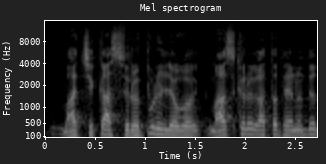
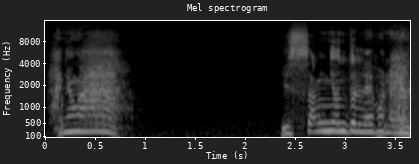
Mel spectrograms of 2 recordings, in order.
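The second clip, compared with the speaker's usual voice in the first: much higher, slow, strange raging voice; possessed sister; 10 semitones higher, 4 dB louder, slower than usual. Retold or imitated. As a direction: curse them out like something else is speaking through her. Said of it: "저한테 이렇게 하더니".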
